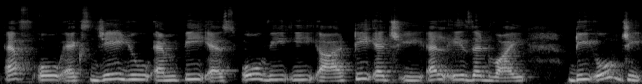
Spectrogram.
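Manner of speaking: slow, each letter spoken apart, टी एच ई space Q यू; spelling letter by letter. Shown as a demonstration. Typing teacher showing students the right way, slow letter-by-letter spelling. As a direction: spell out every letter slowly. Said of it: "इस तरीके से आपको alphabets को पढ़ना है".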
